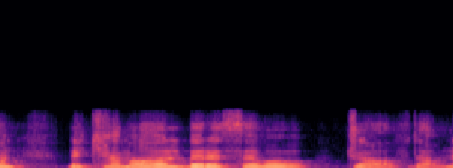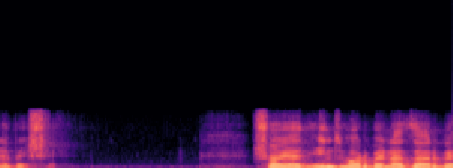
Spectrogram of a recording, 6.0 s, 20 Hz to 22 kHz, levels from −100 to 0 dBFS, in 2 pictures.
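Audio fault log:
No faults to log for this speech audio.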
